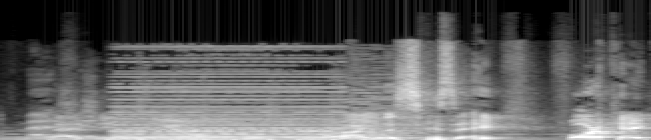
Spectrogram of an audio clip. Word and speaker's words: Maginon: Make sure you put the emphasis on that O. Maginon.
